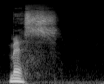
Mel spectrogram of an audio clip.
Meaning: 1. knife, cleaver 2. blade
- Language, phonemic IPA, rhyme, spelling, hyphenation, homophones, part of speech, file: Dutch, /mɛs/, -ɛs, mes, mes, Mesch, noun, Nl-mes.ogg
